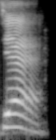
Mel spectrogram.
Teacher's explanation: Tengah lidah yang bertemu dengan langit-langit bagian atas ya, bagian tengah.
